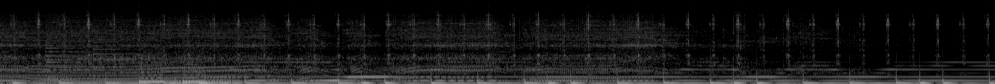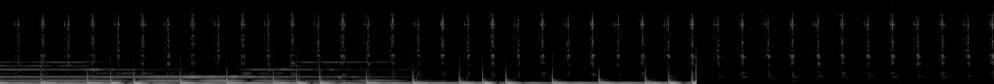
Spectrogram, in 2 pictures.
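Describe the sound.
A clock ticks in a steady, even rhythm, with many crisp ticks under a sustained tonal musical background. The music cuts out near the end, leaving the ticking alone.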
